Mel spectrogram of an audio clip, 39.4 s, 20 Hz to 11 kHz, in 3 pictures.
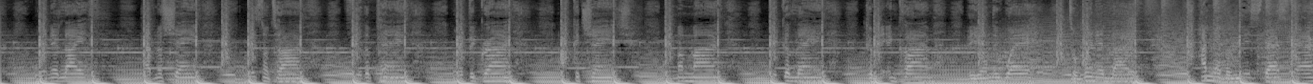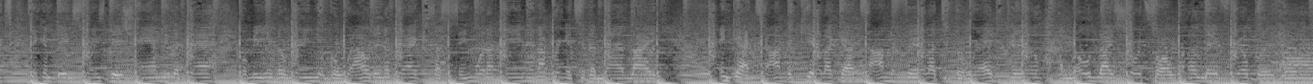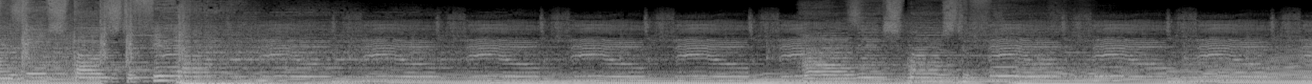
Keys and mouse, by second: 0.0 click, 1.0 click, 4.3 click, 6.1 click, 6.6 click, 7.2 click, 9.7 click, 10.3 click, 11.7 shift+click, 11.8 shift+click, 15.1 click, 17.3 click, 21.3-22.5 drag, 25.7-27.4 drag, 32.3-34.0 drag, 35.7 click, 36.8 click, 37.2 click.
